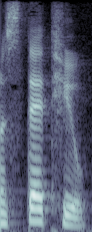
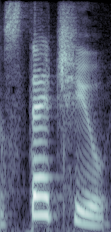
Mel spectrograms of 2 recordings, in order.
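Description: First: "statue" with a hard t, STA-tyoo; mistaken plain t. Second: "statue" with a ch, STA-choo; correct ch sound. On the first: Teacher shows what not to say, hard t sound. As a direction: say "statue" ending in "t-you". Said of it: "就不能读成statue". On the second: Teacher shows the right reading of statue, ch sound. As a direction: say "statue" ending in "chew". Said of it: "雕像statue就不能读成statue". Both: Shown as a demonstration.

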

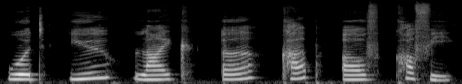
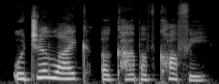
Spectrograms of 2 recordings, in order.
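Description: First: Would you like a cup of coffee, drawn out word by word; slow reading. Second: Would you linked as wouldja; linked speech. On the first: Teacher reading slowly for students to repeat. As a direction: read it slowly and clearly. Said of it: "好，慢慢来读。". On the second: Teacher showing the linking in would you. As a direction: run would you together. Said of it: "中间有起处连读的部分". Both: Shown as a demonstration.

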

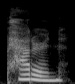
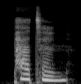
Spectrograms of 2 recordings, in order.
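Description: First: "pattern" said the American way; American pronunciation. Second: Said in the usual way. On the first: Shown as a demonstration. Teacher shows learners the American pronunciation of "pattern". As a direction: give "pattern" an American accent, r-coloured ending. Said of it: "美式发音".

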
